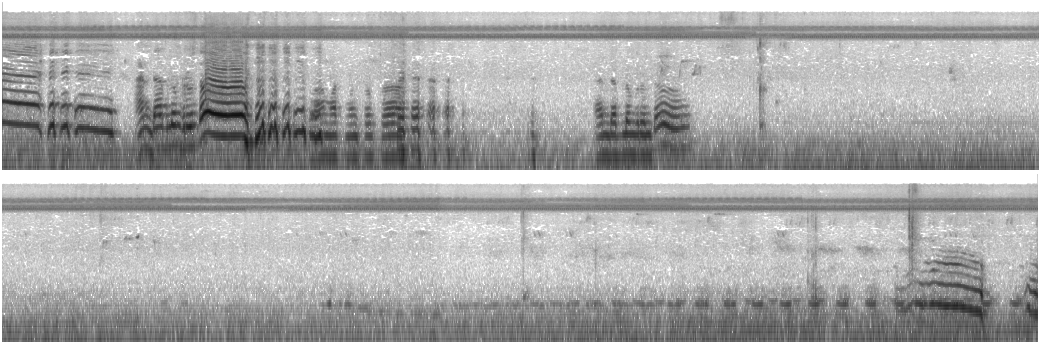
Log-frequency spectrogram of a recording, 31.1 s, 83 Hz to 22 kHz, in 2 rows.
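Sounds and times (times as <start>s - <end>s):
high-pitched insect chorus: 0.0s - 31.0s
low pulsing call: 20.3s - 31.0s.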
